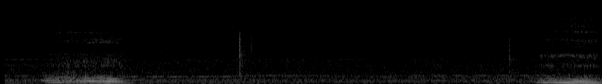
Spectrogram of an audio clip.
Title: 6 months golden retriever snoring 6月黄金猎犬10/16/2017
